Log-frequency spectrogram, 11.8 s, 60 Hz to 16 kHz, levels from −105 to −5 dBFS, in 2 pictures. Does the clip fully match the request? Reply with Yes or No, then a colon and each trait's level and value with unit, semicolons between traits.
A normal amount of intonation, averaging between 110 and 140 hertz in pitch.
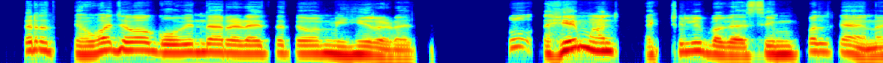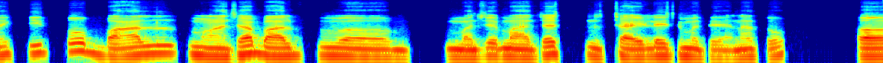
No: wide, 5.8 semitones; low, 135 Hz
